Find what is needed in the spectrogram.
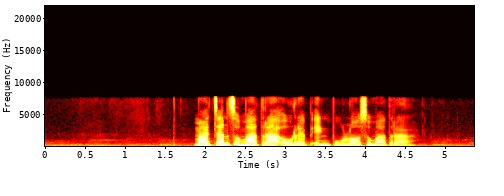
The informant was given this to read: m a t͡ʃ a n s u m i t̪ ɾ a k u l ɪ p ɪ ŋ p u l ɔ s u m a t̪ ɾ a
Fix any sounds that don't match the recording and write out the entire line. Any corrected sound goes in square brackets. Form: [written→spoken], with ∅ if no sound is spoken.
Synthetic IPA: m a t͡ʃ a n s u m [i→a] t̪ ɾ a [k→ʔ] u [l→ɾ] ɪ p ɪ ŋ p u l ɔ s u m a t̪ ɾ a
